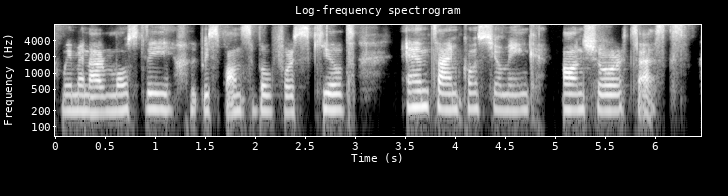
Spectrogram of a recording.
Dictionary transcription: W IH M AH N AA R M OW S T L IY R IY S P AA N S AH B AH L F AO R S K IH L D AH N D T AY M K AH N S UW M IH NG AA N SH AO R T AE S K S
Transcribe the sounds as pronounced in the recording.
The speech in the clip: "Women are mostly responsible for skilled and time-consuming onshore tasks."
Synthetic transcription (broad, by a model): W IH M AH N AA R M OW S T L IY R IY S P AA N S AH B AH L F AO R S K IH L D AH N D T AY M K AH N S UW M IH NG AA N SH AO R T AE S K S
